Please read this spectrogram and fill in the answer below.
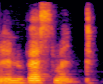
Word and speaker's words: investment: So this is return on investment.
